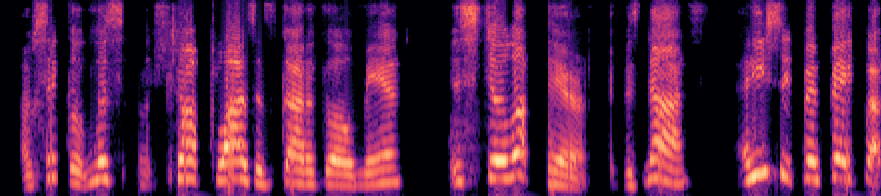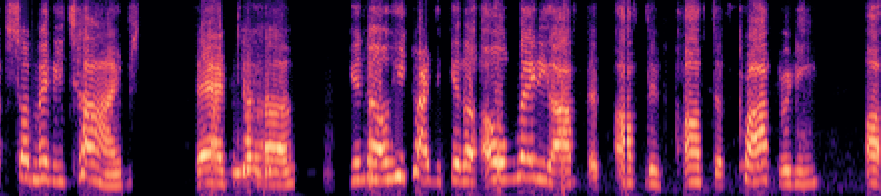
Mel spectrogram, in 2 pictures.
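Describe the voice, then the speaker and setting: In a dry, close sound with no echo, a woman with an animated tone talks at a moderate pace and a high pitch, using very wide pitch swings and big swings in loudness. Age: 60s. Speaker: caller on a live stream. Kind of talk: casual chat.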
